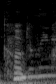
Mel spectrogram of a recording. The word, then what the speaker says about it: Kundalini: Is that how you pronounce it? Kundalini. Kunal. Kundalini.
